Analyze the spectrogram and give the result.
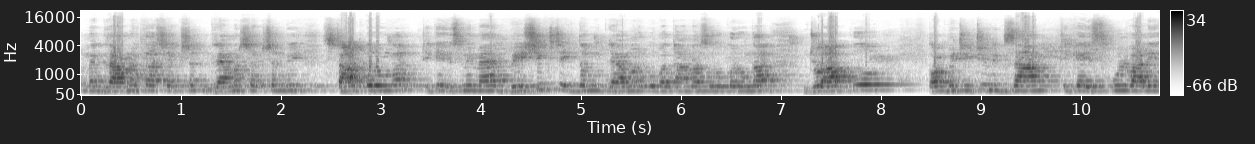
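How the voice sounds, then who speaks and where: A man's voice: very high voice, darkish tone, heavy reverb, far from the mic, poor audio. A man teaching English word pronunciation, repeating each word and quizzing the listener with rhetorical questions. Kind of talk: casual teaching.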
